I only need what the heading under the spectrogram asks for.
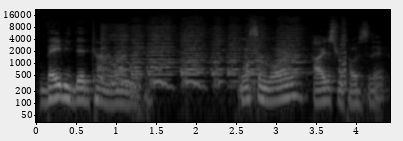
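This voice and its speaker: Excitable young-sounding streamer guy, lively voice. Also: mid-range voice, a little slow. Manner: loose and excitable, reads chat comments aloud and talks back. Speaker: livestream host. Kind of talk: casual livestream reaction chat. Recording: loud rap music playing under the voice.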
